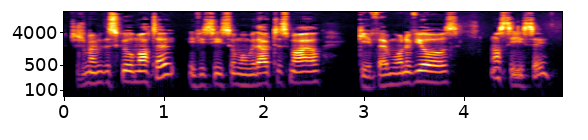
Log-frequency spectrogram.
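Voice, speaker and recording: Quick-paced and expressive, a man's voice on the high side reads a picture book to young children. He's a middle-aged school teacher who stretches key words playfully and makes sound effects, recorded on a close-range laptop webcam in a small office.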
